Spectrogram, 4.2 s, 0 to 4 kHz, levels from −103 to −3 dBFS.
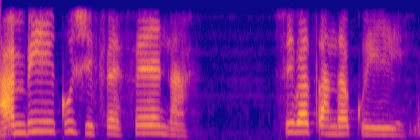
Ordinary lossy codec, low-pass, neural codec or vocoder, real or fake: none; 3.6 kHz; codec, 24 kHz, 6 kbps, HILCodec; fake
